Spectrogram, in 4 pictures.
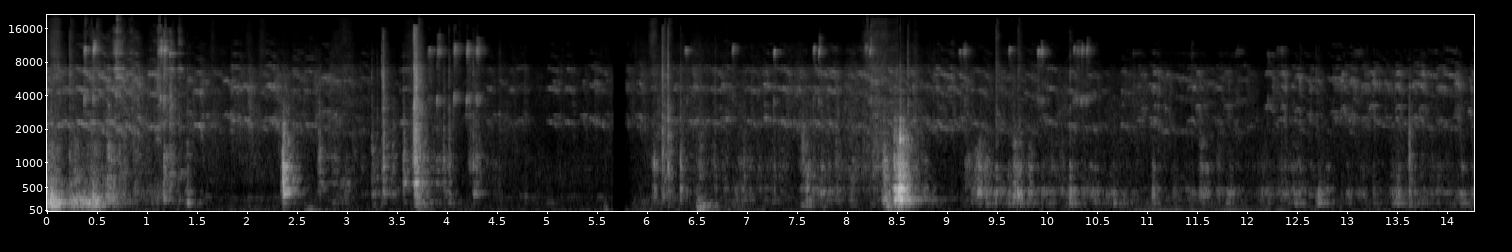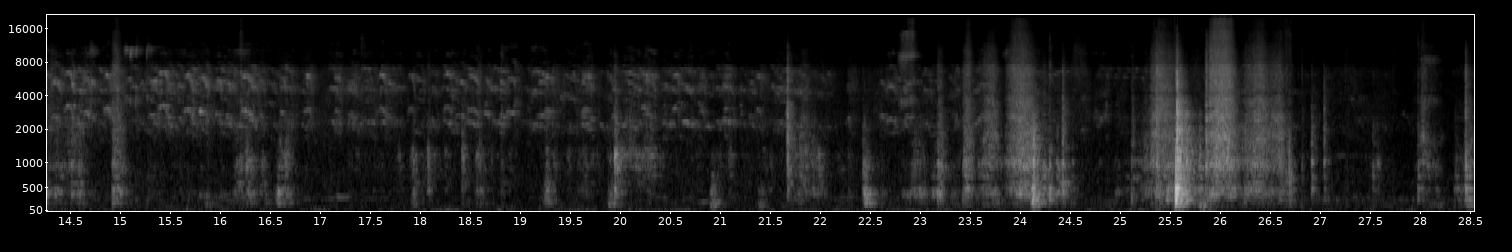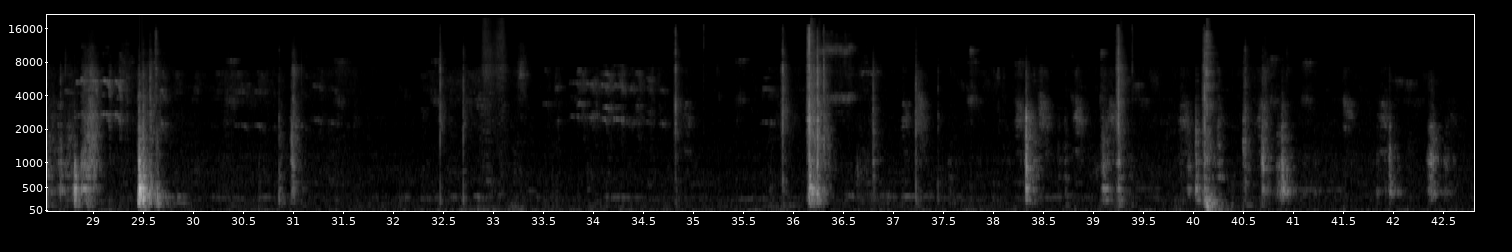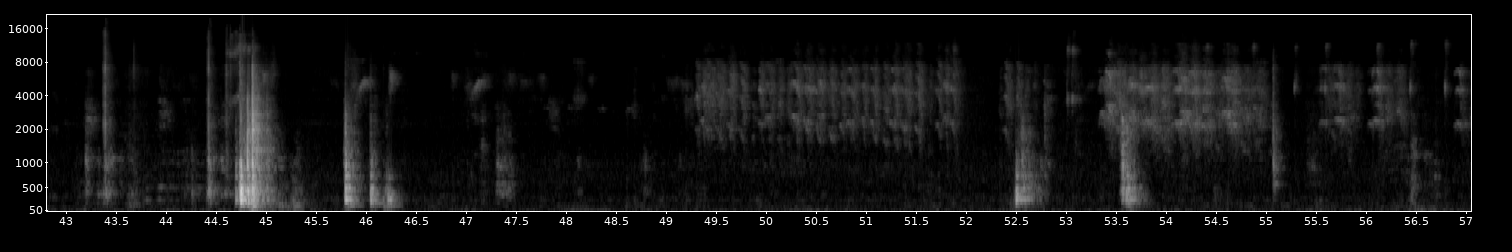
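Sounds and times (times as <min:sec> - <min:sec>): small objects scratching and clicking: 0:22.6 - 0:27.0.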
